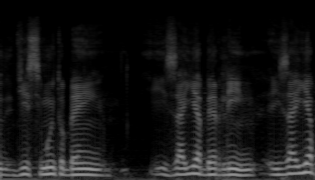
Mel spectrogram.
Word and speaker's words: Isaías: Portanto, quando Vico, e isso disse muito bem Isaías Berlin, Isaías porque é a pronúncia correta, não é?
